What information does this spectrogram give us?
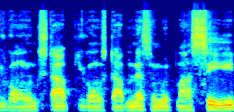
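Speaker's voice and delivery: smooth, easygoing, low, soft mellow voice. Retelling how he knew he was in trouble, imitating the man's mellow voice. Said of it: "talking to me in that mellow moods voice".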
